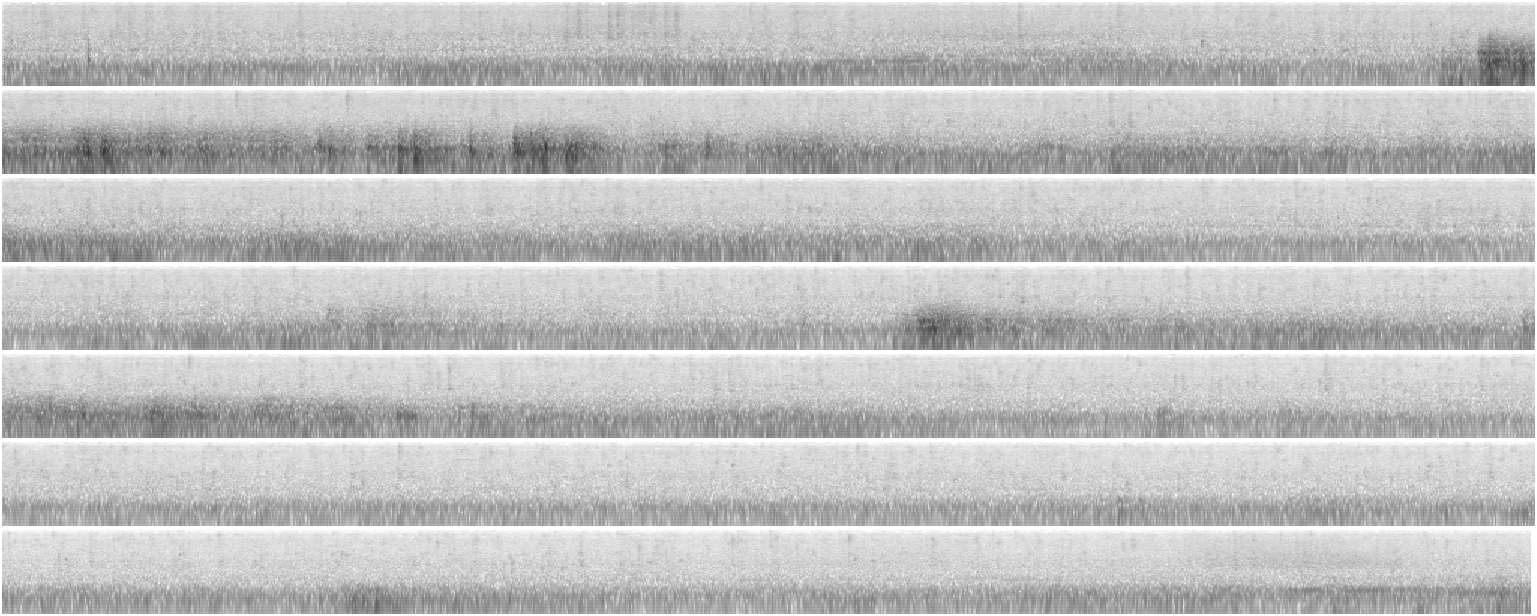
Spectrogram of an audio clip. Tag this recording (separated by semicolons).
Rain; Storm; Thunderstorm; Weather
